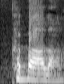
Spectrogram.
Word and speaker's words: Kabbalah: start off by telling me, how do I pronounce Kabbalah? Is it Kabbalah or Kabbalah? Kabbalah? No, Kabbalah. It is Kabbalah.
